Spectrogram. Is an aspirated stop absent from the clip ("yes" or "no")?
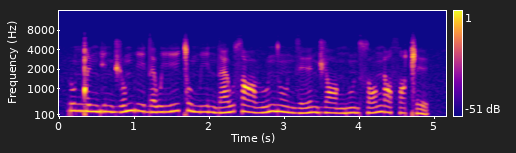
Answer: yes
